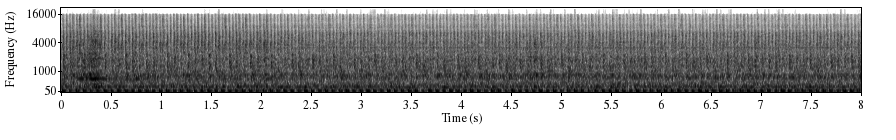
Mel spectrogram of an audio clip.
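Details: Ford 2000 diesel tractor idling on Diesel Purge, with a weak battery: steady, even knock about one and a half per second over a low rumble; owner suspects bad injectors and hopes the purge cleans them.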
